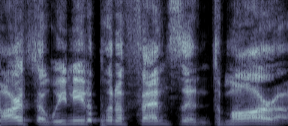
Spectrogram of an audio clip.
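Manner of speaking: exasperated, fed-up, had-enough tone. Continuing the neighbor bit, telling Martha about a fence: imitating Franklin's fed-up neighbor. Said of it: "It's like".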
